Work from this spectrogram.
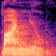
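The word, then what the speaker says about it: baño: Bathroom, दोंदे अस्ता अल बान्यो, ठीक है, ये एन्या है, ये एन के ऊपर ये, इसको हम बोलते हैं एन्या। दोंदे अस्ता अल बान्यो।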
